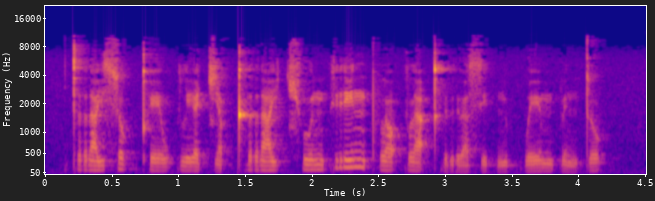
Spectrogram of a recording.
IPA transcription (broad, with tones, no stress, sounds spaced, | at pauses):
t r a˧ j s o˦˥ k̚ pʰ eː˧ w k l i˧ a̯ t͡ɕ a˨˩ p̚ kʰ r a˧ j t͡ɕʰ u˧ n k r i˥˩ n pʰ l ɔ˥˩ ʔ k l a˥˩ ʔ kʰ r ɯ˨˩ a̯ s i˨˩ t̚ n u˨˩ k̚ w eː˧ m p e˩˦ n t o˥˩ k̚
